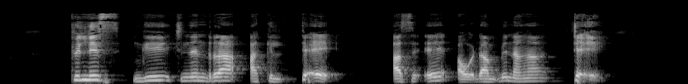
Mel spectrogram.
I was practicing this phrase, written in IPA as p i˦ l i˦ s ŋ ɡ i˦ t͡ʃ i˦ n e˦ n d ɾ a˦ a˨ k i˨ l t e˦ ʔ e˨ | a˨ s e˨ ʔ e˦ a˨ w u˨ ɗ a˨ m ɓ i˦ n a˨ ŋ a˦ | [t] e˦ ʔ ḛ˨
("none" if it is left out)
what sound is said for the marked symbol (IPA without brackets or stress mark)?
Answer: t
